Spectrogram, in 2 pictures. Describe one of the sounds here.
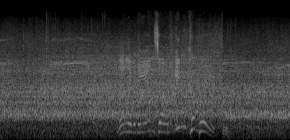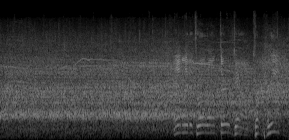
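A large crowd roars steadily in a big echoing stadium.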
